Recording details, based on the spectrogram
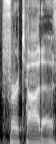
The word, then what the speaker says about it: Furtado: There's no R. – Furtado.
